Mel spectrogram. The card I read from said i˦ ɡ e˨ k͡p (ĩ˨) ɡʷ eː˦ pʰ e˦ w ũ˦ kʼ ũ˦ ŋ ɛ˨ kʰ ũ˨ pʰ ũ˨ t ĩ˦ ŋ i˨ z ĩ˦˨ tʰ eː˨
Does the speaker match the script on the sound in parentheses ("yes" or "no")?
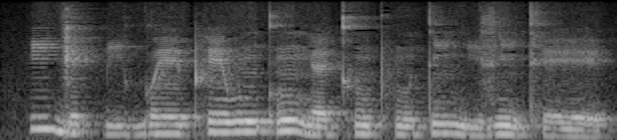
no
